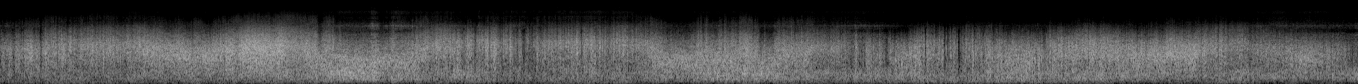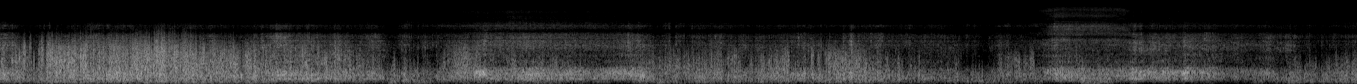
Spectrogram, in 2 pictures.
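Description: Ski edges scraping and hissing over hard, wind-crusted snow on a downhill run, mixed with wind rushing across the camera microphone. The noise swells and fades in surges through the first half, then eases and gets quieter.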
